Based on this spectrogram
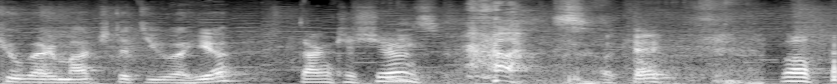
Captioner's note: laughs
